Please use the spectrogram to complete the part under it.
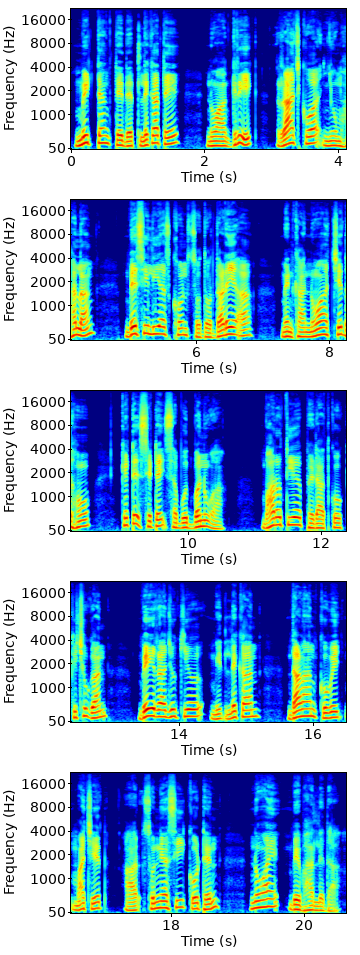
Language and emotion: Santali, neutral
